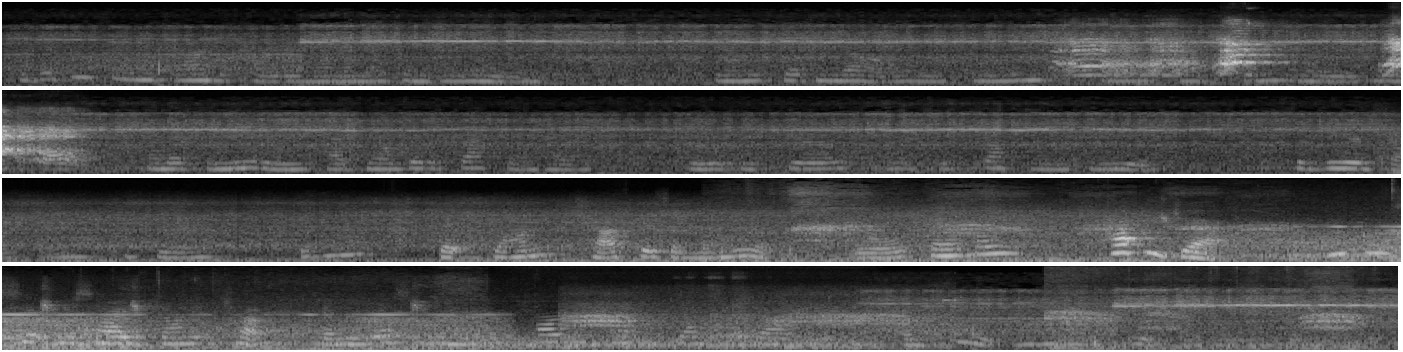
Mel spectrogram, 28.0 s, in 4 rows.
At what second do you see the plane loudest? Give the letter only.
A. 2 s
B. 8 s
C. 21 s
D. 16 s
C.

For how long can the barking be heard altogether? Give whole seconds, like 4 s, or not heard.
2 s.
